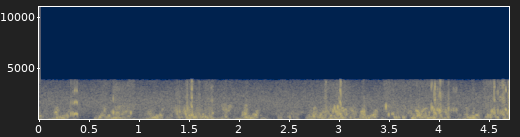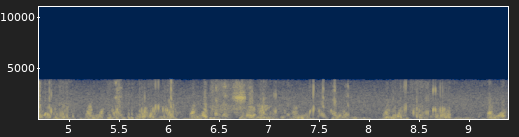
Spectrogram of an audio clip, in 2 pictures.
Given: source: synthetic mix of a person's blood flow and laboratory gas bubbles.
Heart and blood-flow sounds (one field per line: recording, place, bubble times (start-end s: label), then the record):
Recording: Doppler ultrasound of blood flow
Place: precordium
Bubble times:
0.00-0.05 s: bubbles
0.27-0.41 s: bubbles
0.57-0.96 s: bubbles
1.25-1.77 s: bubbles
1.81-1.94 s: bubbles
2.35-3.19 s: bubbles
3.43-4.22 s: bubbles
4.43-5.09 s: bubbles
5.34-6.11 s: bubbles
6.40-7.21 s: bubbles
7.37-7.83 s: bubbles
8.21-8.85 s: bubbles
From the record:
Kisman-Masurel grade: 342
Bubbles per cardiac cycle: rolling drumbeat, 9 or more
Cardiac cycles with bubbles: 100%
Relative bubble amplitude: moderate (0.250 to 0.450)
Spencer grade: 3 (all of the cardiac periods contain showers or single bubble signals, but not dominating or overriding the cardiac motion signals)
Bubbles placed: only in the low amplitude regions of the cardiac cycle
